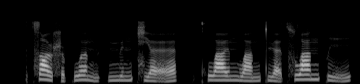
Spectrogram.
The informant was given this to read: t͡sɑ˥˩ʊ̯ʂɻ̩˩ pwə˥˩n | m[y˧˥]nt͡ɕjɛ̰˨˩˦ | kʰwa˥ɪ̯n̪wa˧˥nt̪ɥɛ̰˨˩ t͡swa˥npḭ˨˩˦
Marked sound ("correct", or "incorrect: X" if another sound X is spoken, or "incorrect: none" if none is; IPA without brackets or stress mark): correct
